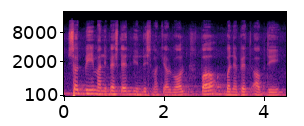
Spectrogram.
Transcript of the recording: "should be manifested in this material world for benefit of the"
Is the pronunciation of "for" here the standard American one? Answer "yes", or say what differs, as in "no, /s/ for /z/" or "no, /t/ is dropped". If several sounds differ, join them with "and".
no, /p/ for /f/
